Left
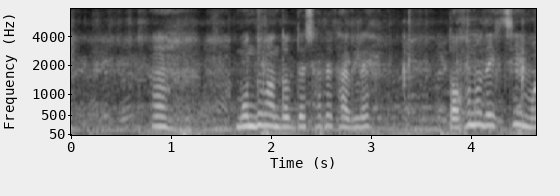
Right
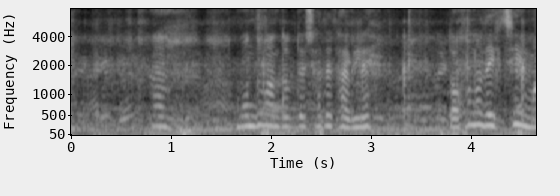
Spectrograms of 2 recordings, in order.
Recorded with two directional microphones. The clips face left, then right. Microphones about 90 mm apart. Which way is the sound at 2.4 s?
10° left (ahead or behind).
